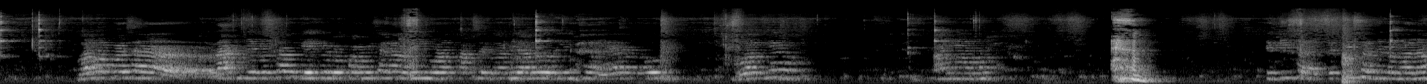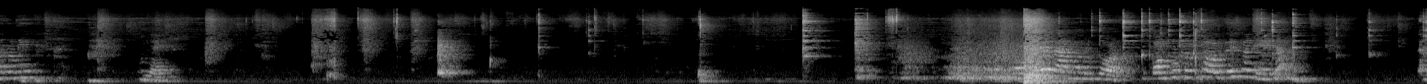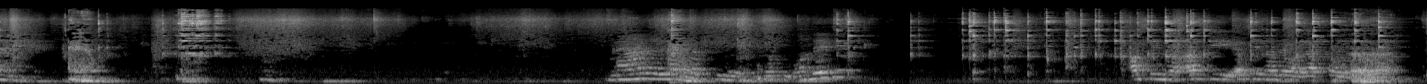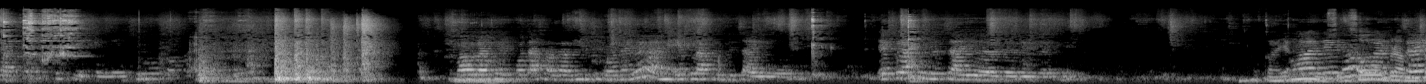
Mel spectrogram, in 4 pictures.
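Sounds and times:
teaspoon clinking in glass mug: 0:00.0 - 0:00.7, 0:25.2 - 0:28.2, 0:30.1 - 0:30.9, 0:36.9 - 0:43.7.

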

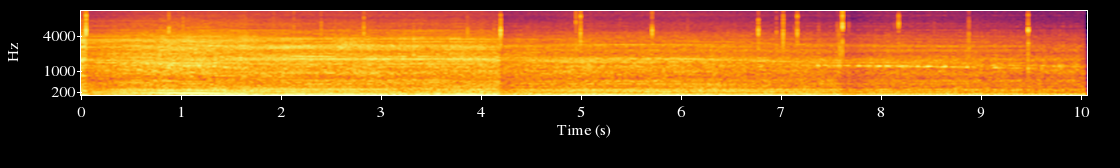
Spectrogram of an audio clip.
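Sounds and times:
motorcycle engine running: 0:00.0 - 0:10.0
tyres on wet road: 0:00.0 - 0:10.0
light sharp ticks: 0:02.4 - 0:03.0, 0:03.9 - 0:05.9, 0:06.7 - 0:10.0.

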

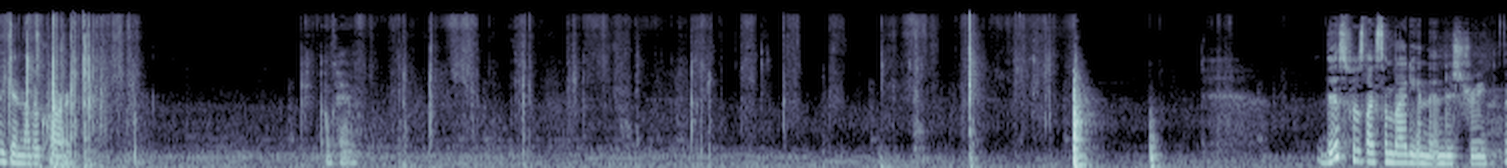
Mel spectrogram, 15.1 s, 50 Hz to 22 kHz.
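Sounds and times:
cards shuffling: 0:00.0 - 0:01.4, 0:03.9 - 0:08.0, 0:08.8 - 0:10.8.

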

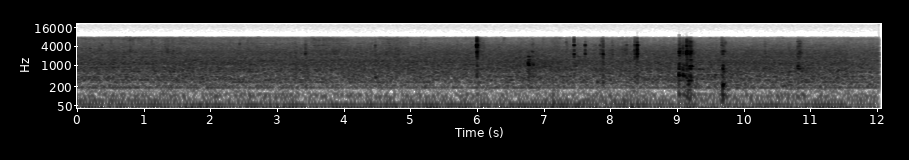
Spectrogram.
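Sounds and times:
gravy simmering hiss: 0:00.0 - 0:09.1.

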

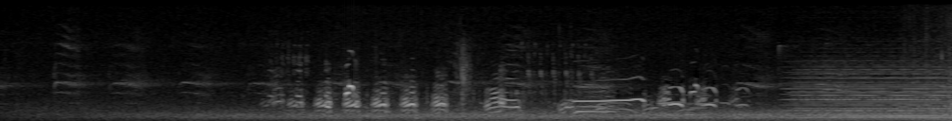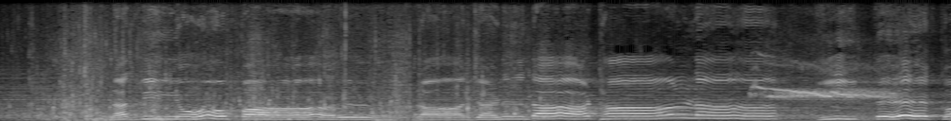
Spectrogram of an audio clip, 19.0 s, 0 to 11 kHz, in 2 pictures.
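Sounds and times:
water birds honking: 0:02.5 - 0:16.3
sustained music tones: 0:07.6 - 0:16.3.

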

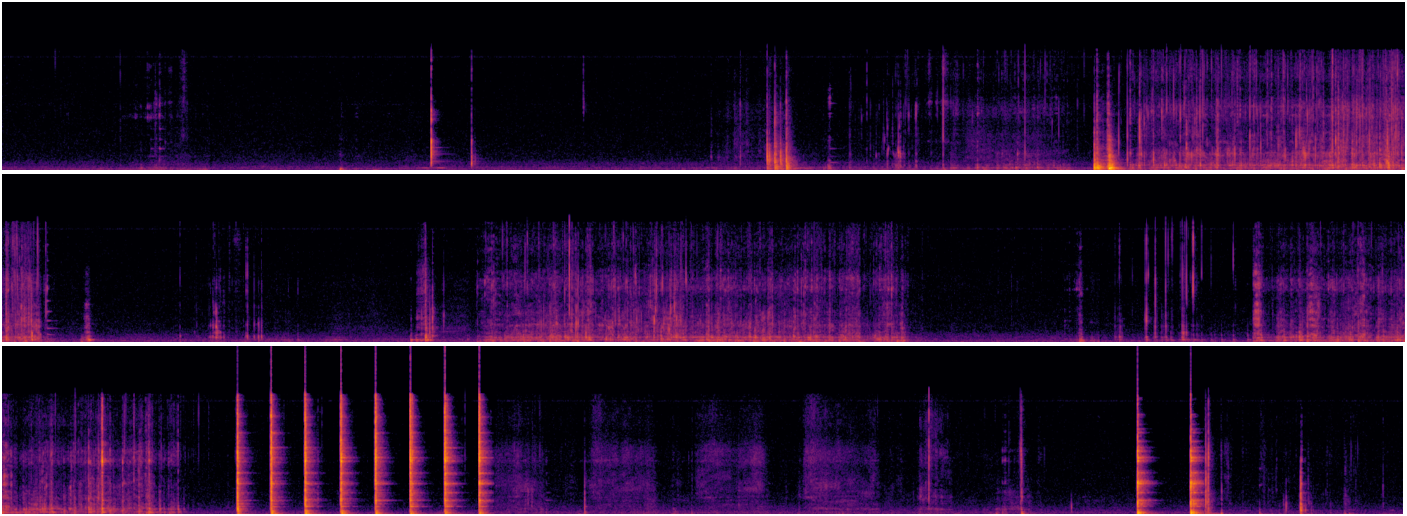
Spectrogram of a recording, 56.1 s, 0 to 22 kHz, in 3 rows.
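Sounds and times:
whisk scraping glass bowl: 0:15.1 - 0:19.4, 0:25.0 - 0:30.8, 0:35.4 - 0:39.8, 0:46.7 - 0:50.1
sharp whisk taps: 0:40.6 - 0:44.0, 0:52.6 - 0:53.6.

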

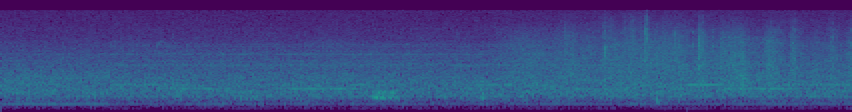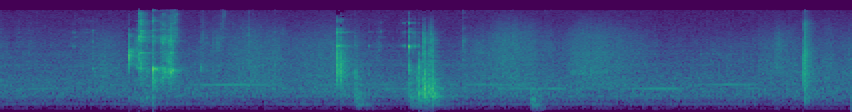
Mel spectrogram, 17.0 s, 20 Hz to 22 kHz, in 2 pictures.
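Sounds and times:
small kitchenware clinking: 0:09.8 - 0:10.8.

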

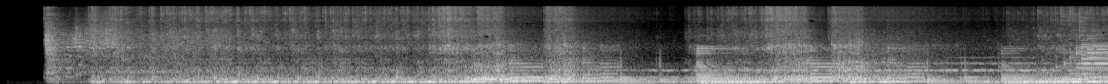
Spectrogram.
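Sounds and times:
car engine rumbling: 0:00.5 - 0:11.0
plucked string music: 0:04.4 - 0:11.0.

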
